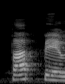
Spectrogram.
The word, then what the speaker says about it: papel: Então, essas palavras azul, sol, papel e pastel, elas são escritas com L, mas o som é da vogal U. Devemos ter cuidado na hora de escrever palavras com L e U no final da sílaba, já que a letra L tem som idêntico ao da semivogal U.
